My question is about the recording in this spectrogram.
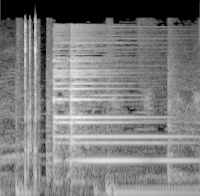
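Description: Two quick clicks, then a single bright bell chime that rings out and fades over about a second and a half: the notification-bell sound effect of a subscribe-button animation.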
